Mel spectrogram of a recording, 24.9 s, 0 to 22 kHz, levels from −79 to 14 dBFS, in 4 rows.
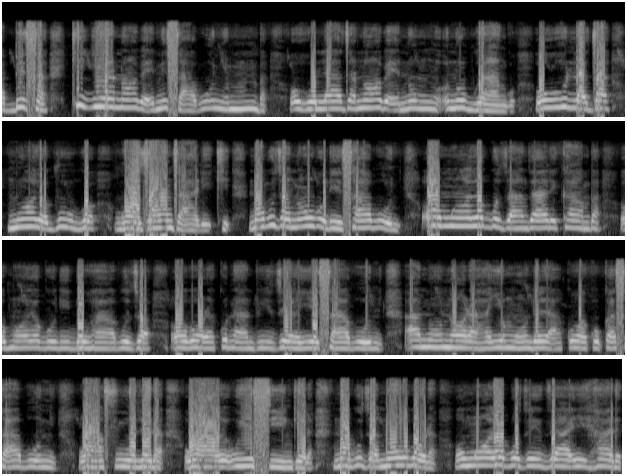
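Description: Integer overflow runs through the whole speech recording. The signal is driven about 17 dB past full scale, and instead of being limited, the overshooting peaks wrap around to the opposite sign. Around 2 percent of samples flip across the range, giving violent cracks on loud syllables, far harsher than clipping.

Bluetooth LC3 compression is also audible for the full length. Nothing remains above 11.5 kHz, and the upper band has a plainly breathy, grainy texture, which points to noise-filled high frequencies. This is likely from LC3 coding at a modest rate, consistent with about 48 kbps in 10 ms frames.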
